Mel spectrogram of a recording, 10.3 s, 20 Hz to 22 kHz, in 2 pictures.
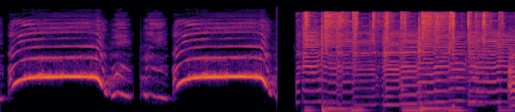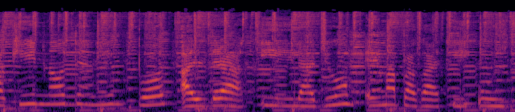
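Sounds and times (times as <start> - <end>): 
person screaming: 0.0 - 2.8
upbeat music: 3.0 - 10.2
speech: 5.2 - 10.2.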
